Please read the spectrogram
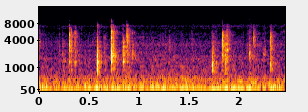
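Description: Near silence with about half a dozen faint, light ticks: desiccated coconut being sprinkled by hand onto a crisp fried chonga.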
